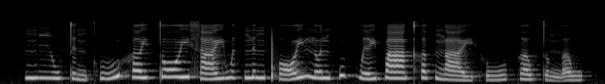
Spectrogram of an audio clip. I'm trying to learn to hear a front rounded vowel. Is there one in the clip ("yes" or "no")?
no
